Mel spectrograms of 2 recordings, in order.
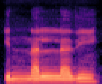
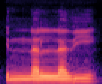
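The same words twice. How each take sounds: Both takes have the same delivery.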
